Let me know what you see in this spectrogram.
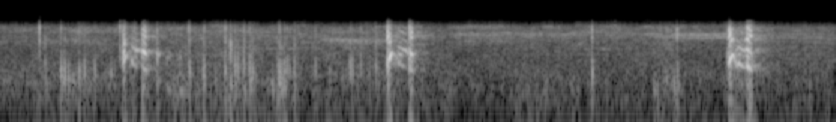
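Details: Pet (male) with hiccups: brief sharp paired catches recurring every couple of seconds over a quiet background, with cute sounds.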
